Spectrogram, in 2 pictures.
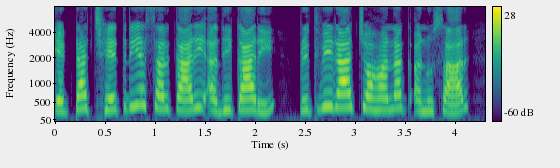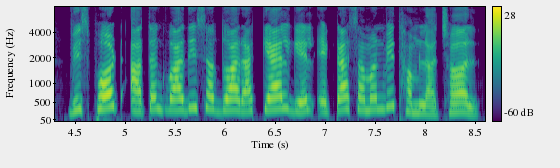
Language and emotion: Maithili, neutral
